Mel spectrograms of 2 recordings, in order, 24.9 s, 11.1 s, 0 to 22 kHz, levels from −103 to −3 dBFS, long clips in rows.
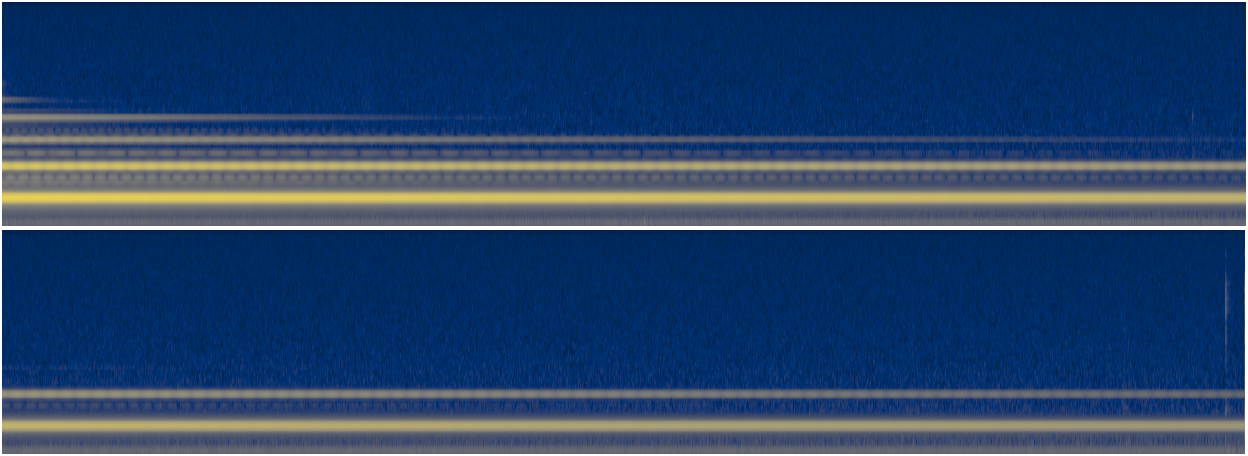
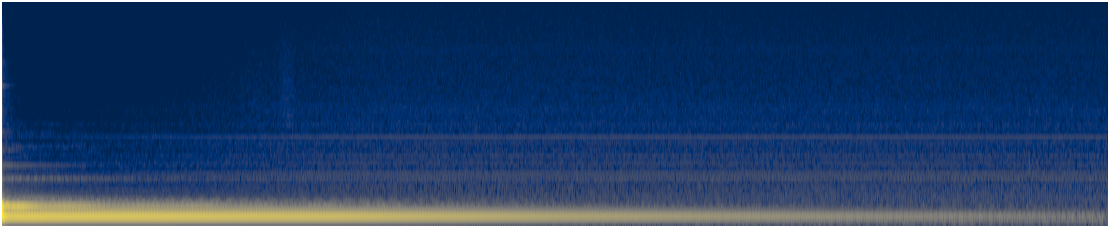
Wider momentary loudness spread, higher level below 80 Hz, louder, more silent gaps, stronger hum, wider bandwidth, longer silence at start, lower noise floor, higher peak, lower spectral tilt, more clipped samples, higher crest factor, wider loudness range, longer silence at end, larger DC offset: about the same, 24 LU vs 23 LU; first, -68 dBFS vs -74 dBFS; first, -22 LUFS vs -27 LUFS; neither; neither; first, 3.3 kHz vs 0.8 kHz; about the same, 0 s vs 0 s; second, -44 dBFS vs -60 dBFS; second, -8 dBFS vs -2 dBFS; second, -6 dB/octave vs -13.5 dB/octave; neither; second, 14 dB vs 26 dB; about the same, 22 LU vs 23 LU; second, 0 s vs 3.15 s; neither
